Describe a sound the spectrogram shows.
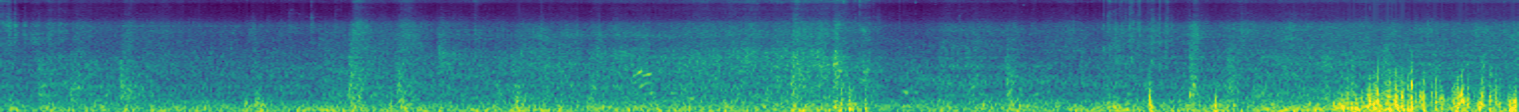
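A train rumbles steadily along the tracks, with a rattling clatter that grows louder toward the end.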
